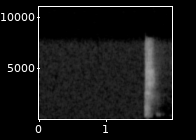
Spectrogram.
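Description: A single short, sharp noise burst about one and a half seconds in, over faint background hiss.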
